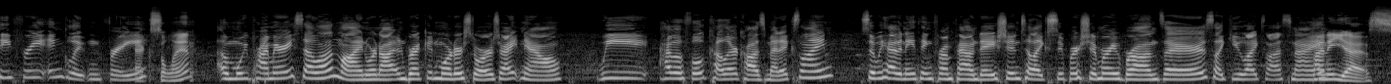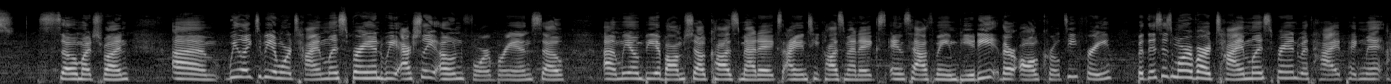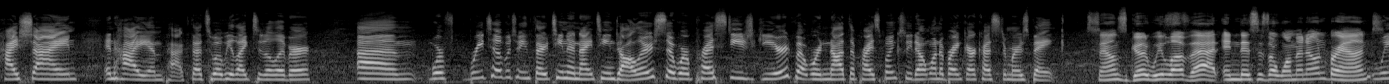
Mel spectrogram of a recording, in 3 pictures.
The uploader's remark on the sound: I recorded this episode while at Indie Beauty Expo Dallas 2018. I interviewed some of the brand owners with products I love.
